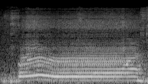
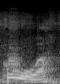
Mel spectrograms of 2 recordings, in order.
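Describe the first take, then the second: First: The first vowel is drawn out long. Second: The first vowel is short, with a pressed stress. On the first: The speaker calls it wrong. "tidak boleh kuwah, ... tidak dengan mat" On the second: The speaker calls it right. "Ketika membaca kuwah"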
